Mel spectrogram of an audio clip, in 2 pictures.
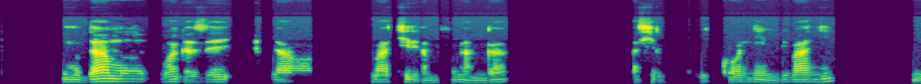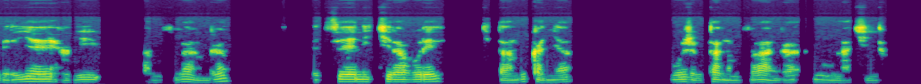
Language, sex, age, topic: Kinyarwanda, male, 25-35, finance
